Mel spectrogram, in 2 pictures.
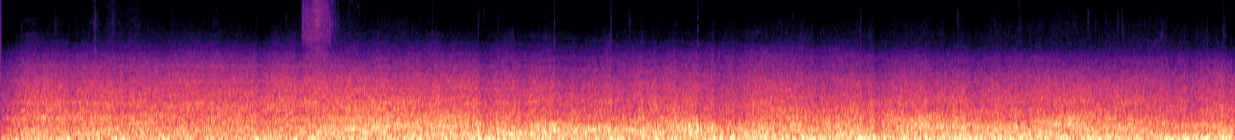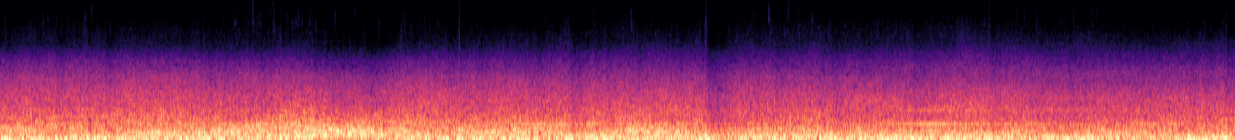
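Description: Steady, even rumble of jet aircraft engine noise across an airport apron, with a faint steady hum joining in the last third.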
